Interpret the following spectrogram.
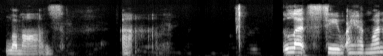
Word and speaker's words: Lamaze: you learn about childbirth I guess it is named after someone so it is pronounced Lamaze let's see I have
